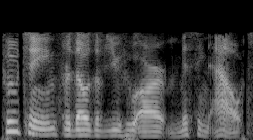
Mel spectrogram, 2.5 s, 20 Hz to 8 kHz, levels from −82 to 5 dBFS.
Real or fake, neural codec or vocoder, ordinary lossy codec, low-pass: real; none; AAC, 16 kbps; 7.2 kHz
